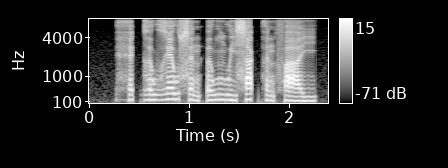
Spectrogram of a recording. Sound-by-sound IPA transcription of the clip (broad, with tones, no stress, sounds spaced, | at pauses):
h ɛ˨˩ k̚ ɣ ə˨˩ w ɣ ɛ˧ w s ə˧˩ n ʔ ə˨˦ w ŋ u˨˩ j s a˦˥ k̚ h ə̰˧˨ n f a˨˩ j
